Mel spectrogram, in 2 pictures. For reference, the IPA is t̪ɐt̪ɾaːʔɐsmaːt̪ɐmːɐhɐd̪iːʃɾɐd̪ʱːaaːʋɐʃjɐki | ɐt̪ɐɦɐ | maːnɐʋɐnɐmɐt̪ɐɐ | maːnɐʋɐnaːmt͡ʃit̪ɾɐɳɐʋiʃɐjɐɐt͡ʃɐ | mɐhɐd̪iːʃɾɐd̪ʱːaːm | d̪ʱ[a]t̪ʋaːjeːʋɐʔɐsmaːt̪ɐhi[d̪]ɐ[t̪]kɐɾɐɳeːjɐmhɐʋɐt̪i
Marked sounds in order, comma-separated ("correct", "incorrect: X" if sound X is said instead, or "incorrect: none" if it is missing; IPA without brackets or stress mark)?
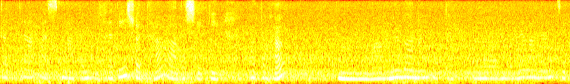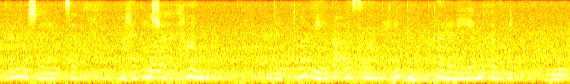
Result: incorrect: ɐ, incorrect: t̪, correct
